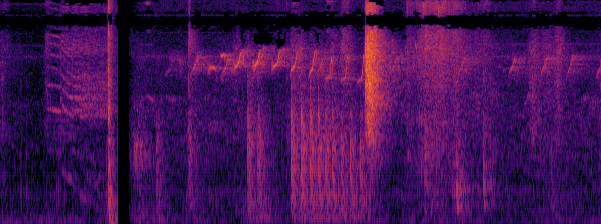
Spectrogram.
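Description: Small birds chirping in quick series, with a short knock just past halfway.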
